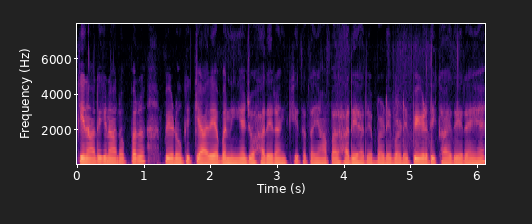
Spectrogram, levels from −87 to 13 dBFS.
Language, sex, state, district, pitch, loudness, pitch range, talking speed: Hindi, female, Bihar, Kishanganj, 190 Hz, -16 LUFS, 185-200 Hz, 215 wpm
